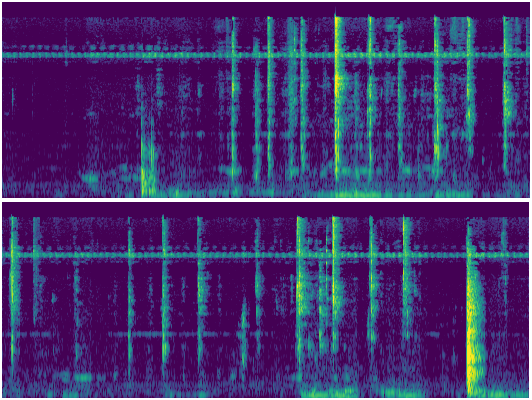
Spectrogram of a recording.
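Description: Mouth sounds of eating ripe jackfruit bulbs: irregular wet lip smacks and clicks with soft chewing between them, the loudest smack coming near the end.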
